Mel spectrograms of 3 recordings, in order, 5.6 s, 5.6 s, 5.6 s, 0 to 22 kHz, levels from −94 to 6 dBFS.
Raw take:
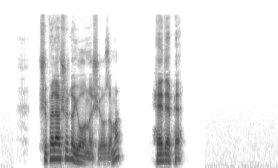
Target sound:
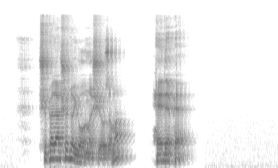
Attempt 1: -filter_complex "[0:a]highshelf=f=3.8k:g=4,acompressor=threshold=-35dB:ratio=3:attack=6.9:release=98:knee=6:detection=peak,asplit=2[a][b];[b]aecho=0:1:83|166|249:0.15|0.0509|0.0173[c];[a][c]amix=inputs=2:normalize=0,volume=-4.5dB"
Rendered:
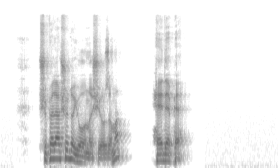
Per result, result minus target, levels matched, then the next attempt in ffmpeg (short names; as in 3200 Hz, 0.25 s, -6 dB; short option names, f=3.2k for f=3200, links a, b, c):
echo-to-direct -9 dB; 8000 Hz band -5.0 dB
-filter_complex "[0:a]highshelf=f=3.8k:g=4,acompressor=threshold=-35dB:ratio=3:attack=6.9:release=98:knee=6:detection=peak,asplit=2[a][b];[b]aecho=0:1:83|166|249|332:0.422|0.143|0.0487|0.0166[c];[a][c]amix=inputs=2:normalize=0,volume=-4.5dB"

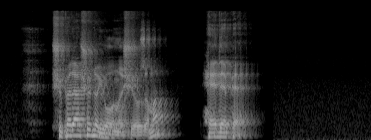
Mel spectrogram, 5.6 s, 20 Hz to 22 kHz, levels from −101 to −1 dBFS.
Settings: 8000 Hz band -4.5 dB
-filter_complex "[0:a]highshelf=f=3.8k:g=4,acompressor=threshold=-35dB:ratio=3:attack=6.9:release=98:knee=6:detection=peak,equalizer=f=8.1k:t=o:w=0.98:g=8,asplit=2[a][b];[b]aecho=0:1:83|166|249|332:0.422|0.143|0.0487|0.0166[c];[a][c]amix=inputs=2:normalize=0,volume=-4.5dB"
